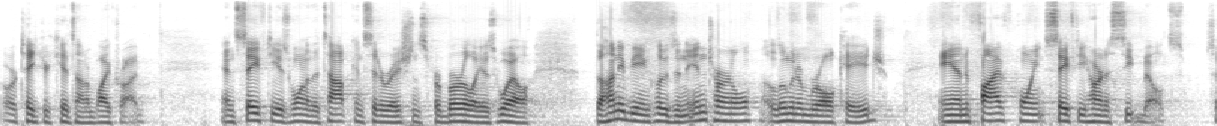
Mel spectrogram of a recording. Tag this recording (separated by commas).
Speech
